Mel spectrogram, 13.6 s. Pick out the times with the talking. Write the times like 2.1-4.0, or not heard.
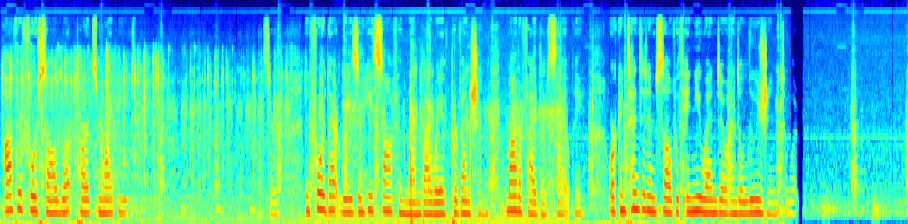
0.1-1.9, 4.0-11.9.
